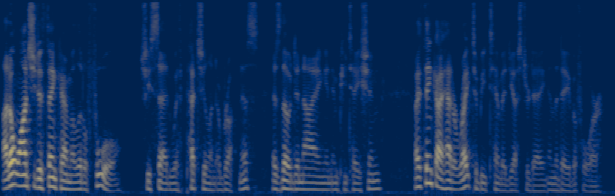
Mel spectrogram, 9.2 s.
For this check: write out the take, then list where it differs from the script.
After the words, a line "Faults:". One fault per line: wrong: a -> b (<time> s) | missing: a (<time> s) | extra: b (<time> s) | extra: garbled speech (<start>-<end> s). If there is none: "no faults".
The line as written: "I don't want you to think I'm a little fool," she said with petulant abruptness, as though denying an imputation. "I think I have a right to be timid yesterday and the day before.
"I don't want you to think I'm a little fool," she said with petulant abruptness, as though denying an imputation. "I think I had a right to be timid yesterday and the day before.
Faults:
wrong: have -> had (6.6 s)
